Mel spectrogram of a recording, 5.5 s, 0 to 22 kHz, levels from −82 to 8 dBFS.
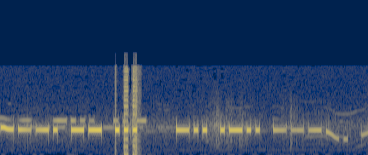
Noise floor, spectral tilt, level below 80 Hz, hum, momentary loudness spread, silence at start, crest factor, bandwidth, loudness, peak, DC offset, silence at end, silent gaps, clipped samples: -32 dBFS; -6 dB/octave; -44 dBFS; none; 15 LU; 0 s; 14 dB; 5.4 kHz; -13 LUFS; 0 dBFS; under 0.1%; 0 s; none; 0.2%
